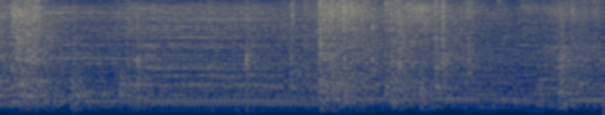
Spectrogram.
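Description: Background music with steady held notes, over cardboard packaging being torn open by hand in two short rips, near the start and just before a second in.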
